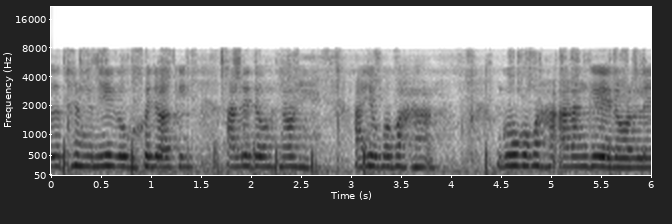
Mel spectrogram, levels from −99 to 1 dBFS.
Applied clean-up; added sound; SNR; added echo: none; Writing; 14 dB; reverberation time 0.6 s.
